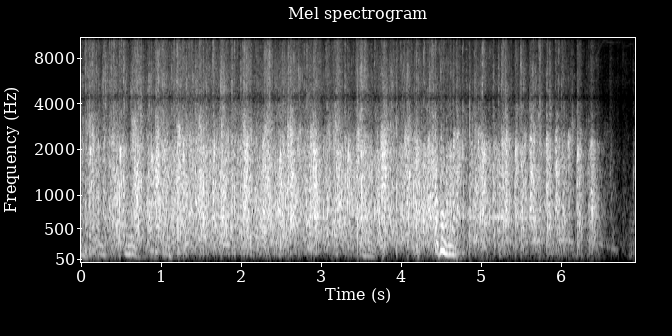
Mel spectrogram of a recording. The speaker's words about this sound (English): So, once again, a round of applause for these amazing gentlemen.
